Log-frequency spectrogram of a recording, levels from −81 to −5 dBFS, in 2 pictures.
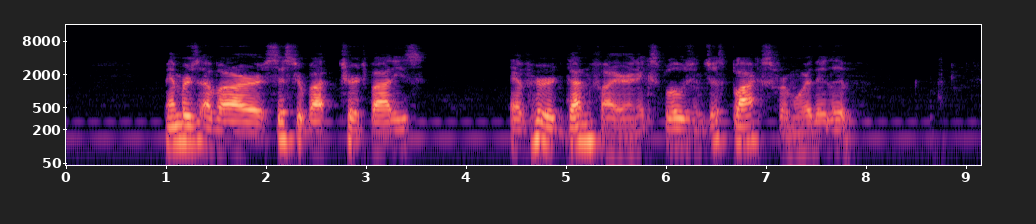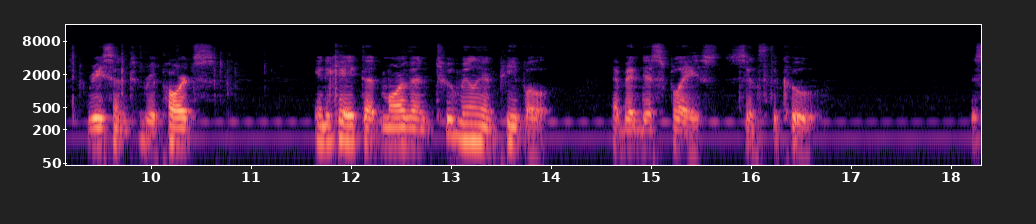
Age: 50-69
